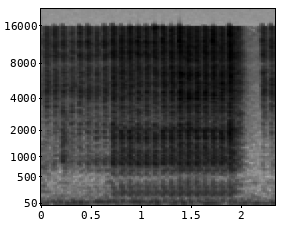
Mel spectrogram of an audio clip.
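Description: Corded handheld percussion massager running against a patient's back: a rapid, even hammering that grows louder about two-thirds of a second in and stops abruptly near the end.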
